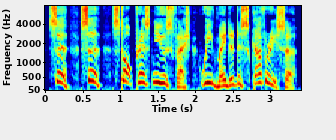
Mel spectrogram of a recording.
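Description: A man voicing an excitable, innocent eleven-year-old schoolboy with eager, earnest delivery in a storybook. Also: high-pitched, quick pace, no room sound, clean studio sound, pitched above the performer's own voice. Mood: excited. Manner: breathless eagerness, protesting earnestly.

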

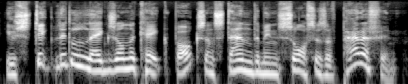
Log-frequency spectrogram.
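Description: A man voicing an earnest schoolboy patiently explaining how to keep ants from escaping, with a lively voice. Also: fairly high pitch, moderate pace, dry recording, clean studio sound, pitched above the performer's own voice. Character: eager schoolboy explaining an ant trap.

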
